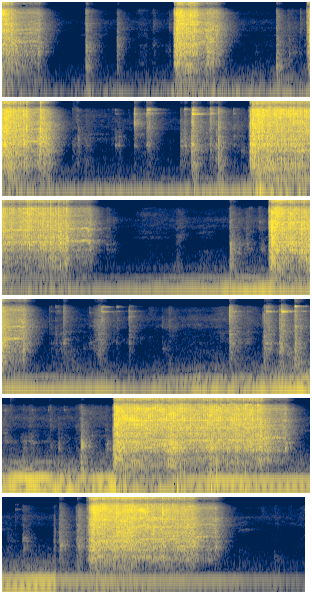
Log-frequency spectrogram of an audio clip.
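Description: An impact wrench buzzes in short loud bursts.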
